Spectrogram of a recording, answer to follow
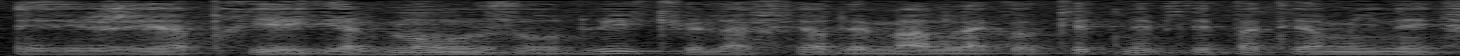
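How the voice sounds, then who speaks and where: An actor playing a polite, quietly insistent male stranger in a French radio mystery in 1950s style, measured and formal. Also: rumbling low, slightly rough. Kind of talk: French radio drama acting in 1950s manner.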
